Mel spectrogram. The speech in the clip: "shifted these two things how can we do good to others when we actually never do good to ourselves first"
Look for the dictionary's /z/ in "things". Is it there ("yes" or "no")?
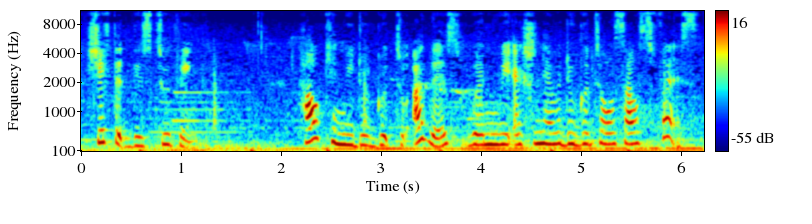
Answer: no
